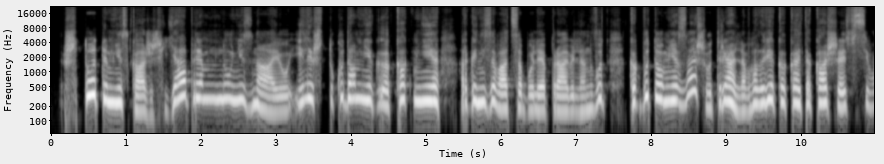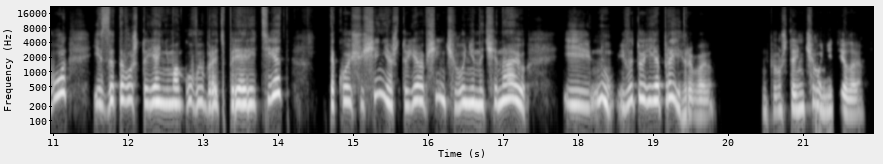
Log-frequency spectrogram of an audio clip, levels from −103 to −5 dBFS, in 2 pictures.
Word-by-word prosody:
Что 335 +1 +5
ты 275 - +1
мне 240 -1 +5
скажешь? 160 - -3
Я 265 - +3
прям, 280 -2 -1
ну, 285 0 0
не 270 +1 +1
знаю. 170 -8 -2
Или 250 +9 -1
что, 255 0 -9
куда 295 -1 0
мне, 275 -2 +2
э, 205 -2 0
как 275 +1 -1
мне 255 -1 +4 0.3
организоваться 230 -7 +1
более 165 0 -1
правильно? 160 -2 -3
Ну, 175 +2 -7
вот 285 +8 -3 0.3
как 235 -1 0
будто 315 -2 +3
у 275 - +1
меня, 260 +1 +3
знаешь, 365 - -2
вот 185 +2 -8
реально 230 -10 +3
в 160 - -9
голове 230 +4 +2
какая-то 235 -2 -1
каша 235 -5 +1
из 195 - -6
всего. 305 - -1 0.3
Из-за 230 +4 -2
того, 270 0 0
что 235 - -6
я 240 +2 +4
не 225 -1 +1
могу 230 +1 0
выбрать 220 -4 -3
приоритет, 225 - +3 0.6
такое 245 +4 0
ощущение, 255 - -2
что 210 - -8
я 245 +6 0
вообще 260 +4 -2
ничего 230 -4 -2
не 230 0 +4
начинаю. 235 +3 +2 0.5
И 215 -5 -3
ну, 260 -5 0
и 195 - -10
в 245 - -1
итоге 275 -2 0
я 265 0 +6
проигрываю, 145 - -2 0.6
ну, 150 - -15
потому 160 +2 -10
что 175 +2 -3
я 175 - 0
ничего 195 +3 -3
не 165 0 -6
делаю. 145 -3 -1
230 Hz, 175 wpm, -24 LUFS, 190-265 Hz, 0.6 s, я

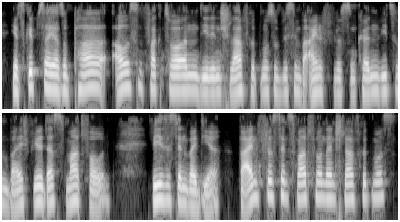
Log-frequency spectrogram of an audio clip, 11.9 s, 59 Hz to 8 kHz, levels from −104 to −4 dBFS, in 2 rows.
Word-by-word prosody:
Jetzt 140 -2 +1
gibt's 165 +1 +2
da 160 - +5
ja 145 -1 +6
so 145 0 -1
paar 150 +3 +1
Aussenfaktoren, 145 -3 +1
die 130 0 +1
den 130 +1 0
Schlafrhythmus 130 +1 -2
so 130 -2 -6
bisschen 130 +2 -6
beeinflussen 125 -1 -3
können, 130 +2 -1
wie 135 +1 0
zum 130 -2 -8
Beispiel 130 +5 0
das 135 +1 0
Smartphone. 140 -2 -1 0.6
Wie 145 +2 +6
ist 150 - 0
es 150 -1 -4
denn 140 -4 +1
bei 115 -2 +3
dir? 100 -1 -3 0.3
Beeinflusst 170 +4 +2
dein 180 -3 0
Smartphone 165 +1 0
deinen 160 -1 +2
Schlafrhythmus? 165 +3 -3
140 Hz, 150 wpm, -22 LUFS, 130-155 Hz, 0.6 s, ja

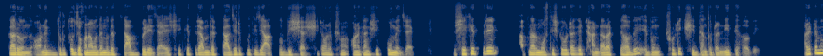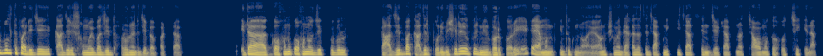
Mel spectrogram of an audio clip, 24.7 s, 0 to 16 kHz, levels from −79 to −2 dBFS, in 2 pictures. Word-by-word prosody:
কারণ 125 -5 +5 0.2
অনেক 120 +4 +2
দ্রুত 130 +1 -2
যখন 130 0 +5
আমাদের 120 +1 +4
মধ্যে 120 0 +2
চাপ 115 - 0
বেড়ে 110 -5 +2
যায় 90 +2 -4
সেক্ষেত্রে 125 +2 -5
আমাদের 115 +1 +1
কাজের 110 +4 0
প্রতি 130 -1 -6
যে - - +2
আত্মবিশ্বাস, 105 -2 -5
সেটা 135 0 -9
অনেক 120 -1 -4
সময় 130 +2 -4
অনেকাংশে 115 +2 -2
কমে 120 -8 +3
যায়। 85 0 -9 0.7
সেক্ষেত্রে 170 +5 +2 0.5
আপনার 130 -1 +2
মস্তিষ্কটাকে 135 +5 0
ঠান্ডা 100 +1 -1
রাখতে 115 0 -5
হবে 125 +6 +1
এবং 110 +1 -2 0.2
সঠিক 145 +2 -2
সিদ্ধান্তটা 105 -1 -3
নিতে 115 -1 -1
হবে। - - -12 0.7
আরেকটা 155 +7 +1
আমি 210 - +8
বলতে 205 -1 +5
পারি 140 - +6
যে, 150 - +7 0.2
কাজের 125 +4 +1
সময় 125 0 +3
বা - - +4
যে 125 - +4
ধরনের 110 +1 0
যে 95 - -3
ব্যাপারটা - - -10 1.0
এটা 145 +4 +5 0.3
কখনো, 130 +4 +4
কখনো 145 0 +6
যে - - +5
কেবল 130 0 +3 0.6
কাজে 100 +7 0
বা 155 - +5
কাজের 135 -1 0
পরিবেশের 110 +8 +1
এ - - +6
উপর 155 +2 0
নির্ভর 105 -2 +2
করে 95 -1 -2
এটা 175 - -1
এমন 105 0 +3
কিন্তুক 110 0 -4
নয়। 80 +1 -9
অনেক 110 +1 -2
সময় 120 -2 -1
দেখা 100 +3 -5
যাচ্ছে 110 +1 -4
যে, - - -6
আপনি 115 +3 -2
কি 130 - -4
চাচ্ছেন? 110 0 -3
যেটা 100 +1 -7
আপনার 105 0 -7
চাওয়া 100 +1 -2
মতো 105 - -5
হচ্ছে 100 +4 -9
কিনা? 90 -2 -7
120 Hz, 180 wpm, -22 LUFS, 105-130 Hz, 1.0 s, আমি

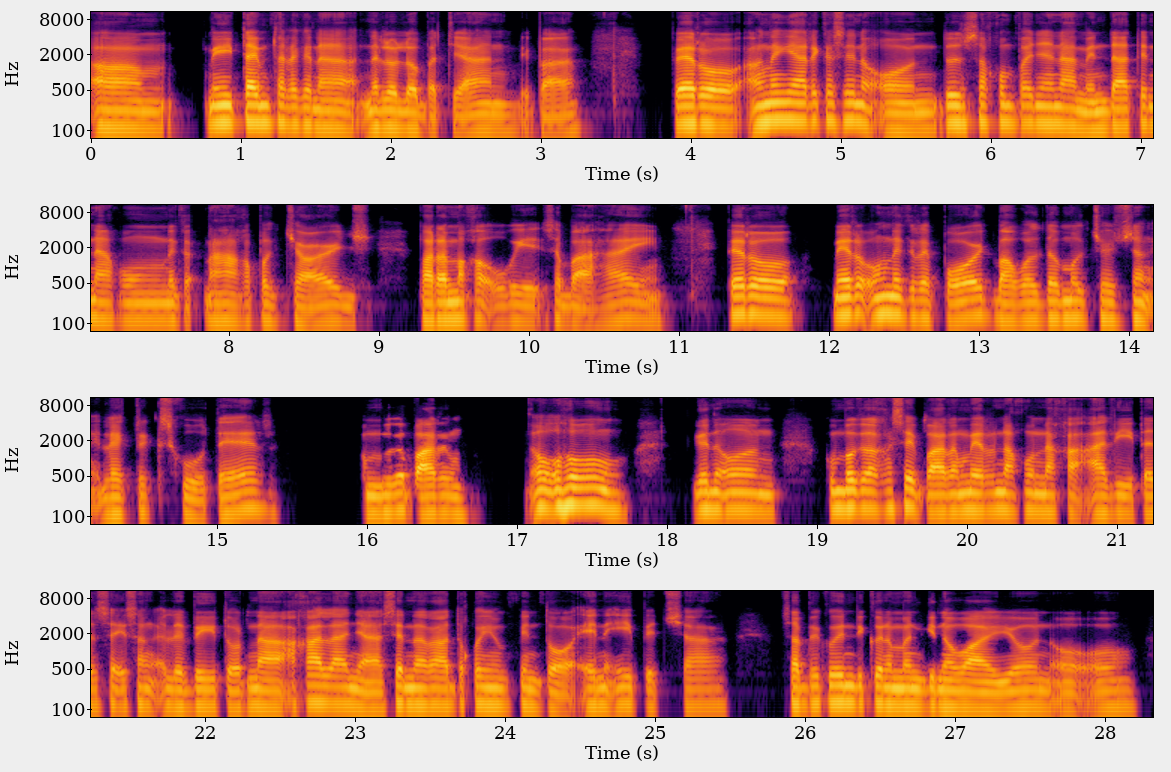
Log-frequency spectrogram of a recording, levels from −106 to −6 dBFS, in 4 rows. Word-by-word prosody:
uhm, 110 -2 +2 0.3
may 140 +1 +5
time 140 0 +6
talaga 130 -2 -1
na 110 -2 +2
nalo-lowbatt 110 -4 0
'yan, 95 +1 -2
'di - - -11
ba? 85 +4 -3 0.6
Pero 130 -2 +6
ang 135 +4 +2
nangyari 150 -1 +4
kasi 150 0 -2
noon, 100 -6 -1
do'n 140 0 +1
sa 140 +1 -2
kompanya 135 -1 -1
namin, 110 -4 +1
dati 120 +3 +1
na 115 -2 0
kong 115 0 -5 0.2
nakakapag-charge 105 -2 -3 0.2
para 115 0 +4
makauwi 110 -3 -3
sa 120 - -7
bahay. 110 +5 -2 0.5
Pero 140 -3 +4 0.2
mayroong 145 0 +4
nag-report, 130 0 0
bawal 115 0 0
daw 120 +1 -2
mag-charge 120 -2 -4
ng 120 - -3
electric 110 +1 -4
scooter. 115 +6 -3 0.6
Kumbaga, 115 +2 -1
parang 115 0 +5 0.5
oo, 150 -2 +3 0.5
ganoon. 130 -2 0 0.3
Kumbaga, 140 -1 +2
kasi 145 0 0
parang 120 +1 +4
meron 130 0 +2
akong 125 +1 -3
nakaalitan 115 -1 -1
sa - - -4
isang 115 +1 -5
elevator 110 -1 -2
na 110 -2 +2
akala 130 -2 +3
niya 100 -2 +2
sinarado 120 0 +1
ko - - -28
'yung 115 -1 -2
pinto, 110 -3 -2
eh, 115 - -1
naipit 115 -3 -6
siya. 115 +1 -7 0.4
Sabi 125 +1 -1
ko, - - -1
hindi 130 -1 0
ko 130 - +1
naman 115 -1 +2
ginawa 110 -3 +3
'yun. 105 +2 -2
Oo, 105 +2 -6
115 Hz, 140 wpm, -24 LUFS, 110-130 Hz, 0.6 s, time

